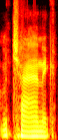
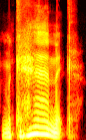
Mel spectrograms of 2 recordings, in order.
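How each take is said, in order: First: The middle consonant is a ch sound. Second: The middle consonant is a plain k sound. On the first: The speaker calls it wrong. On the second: The speaker calls it right. "the H is silent in the mechanic"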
